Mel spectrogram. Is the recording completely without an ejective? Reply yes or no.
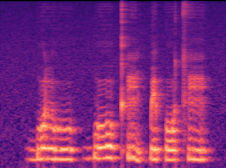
no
